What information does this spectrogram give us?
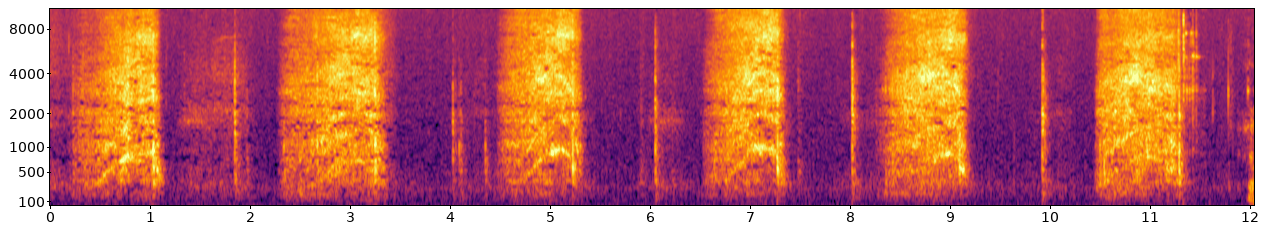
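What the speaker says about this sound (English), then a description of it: "which I'm about to do now with the fret leveling file" A fret leveling file rasps along the frets of a 1980s Kay Les Paul copy guitar in six long, steady strokes, each a bright scraping burst separated by short pauses, close and alone.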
